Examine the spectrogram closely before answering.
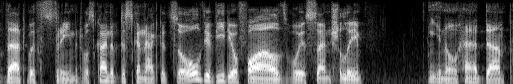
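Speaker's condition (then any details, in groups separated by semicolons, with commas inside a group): No condition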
